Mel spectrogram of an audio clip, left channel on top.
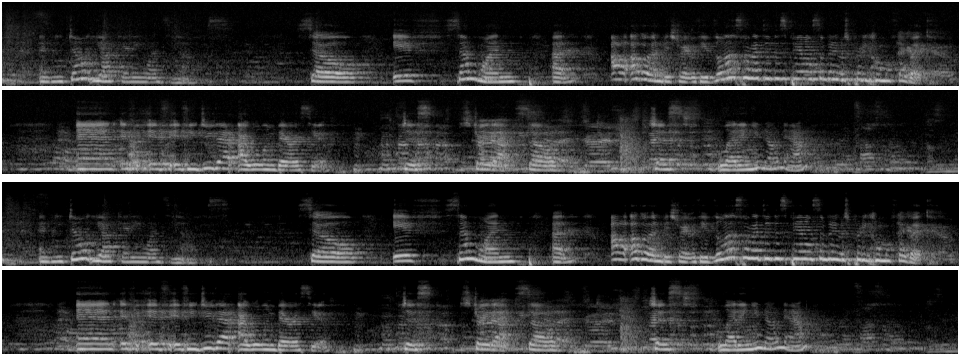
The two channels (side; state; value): left; noise; hiss, 28 dB below the sound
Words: and we don't yuck anyone's nose. So if someone, I'll go ahead and be straight with you. The last time I did this panel, somebody was pretty homophobic. And if you do that, I will embarrass you. Just straight up. So just letting you know now.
